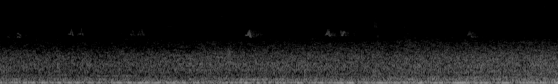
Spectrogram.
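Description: Small birds chirping in short, separate notes every half second to a second, over a steady low outdoor rumble.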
